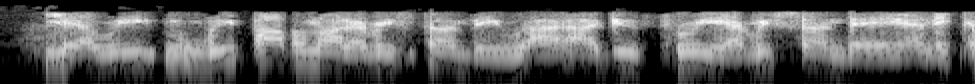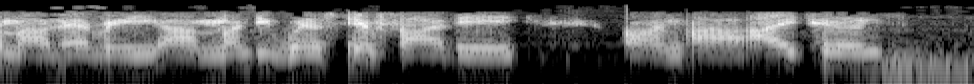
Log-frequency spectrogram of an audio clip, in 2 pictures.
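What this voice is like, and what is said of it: Tired voice. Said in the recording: “my voice is a little tired, because I just got through doing 4 hours of my own podcast”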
